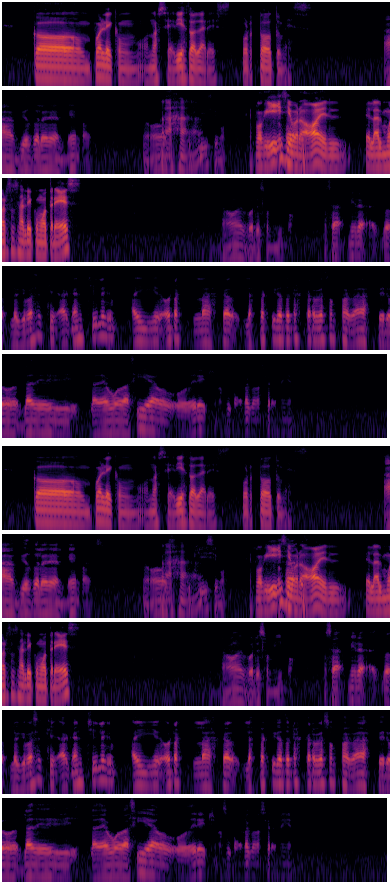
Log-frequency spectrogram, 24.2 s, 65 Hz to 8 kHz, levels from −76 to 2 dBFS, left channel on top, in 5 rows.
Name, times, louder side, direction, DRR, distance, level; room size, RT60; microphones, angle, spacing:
voice 1, 0.4-2.7 3.0-3.8 6.8-7.4 8.0-9.1 9.4-10.7, left 3 dB, 25° left, 0.6 m, -34 dB
voice 2, 4.8-6.0 6.6-7.6 8.3-8.7 12.4-13.2 13.7-23.0, right 2 dB, 75° right, 5.7 m, -42 dB
open air
head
